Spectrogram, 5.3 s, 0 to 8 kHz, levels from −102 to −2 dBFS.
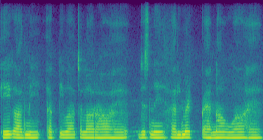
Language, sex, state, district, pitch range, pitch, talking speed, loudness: Hindi, female, Rajasthan, Jaipur, 160-165 Hz, 160 Hz, 125 wpm, -15 LUFS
